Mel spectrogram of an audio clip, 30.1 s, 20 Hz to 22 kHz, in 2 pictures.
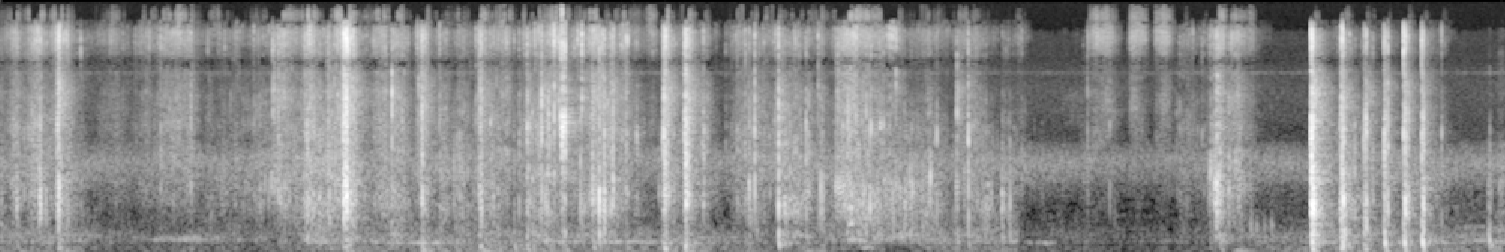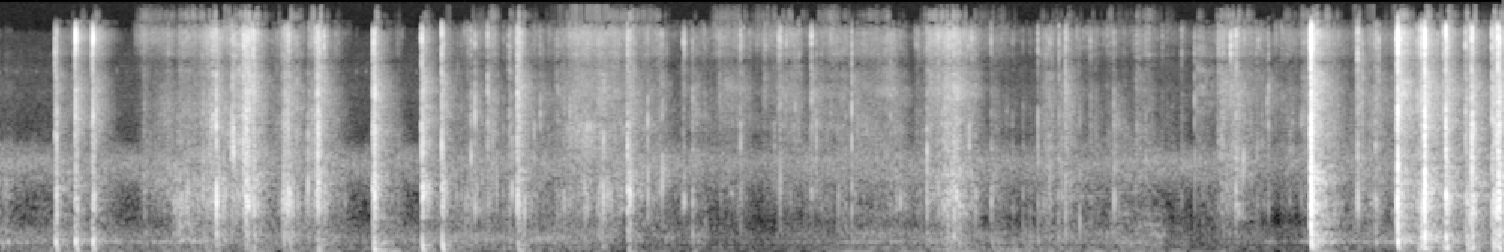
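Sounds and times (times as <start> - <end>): packaging crinkling: 0.0 - 10.2, 19.6 - 30.0.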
